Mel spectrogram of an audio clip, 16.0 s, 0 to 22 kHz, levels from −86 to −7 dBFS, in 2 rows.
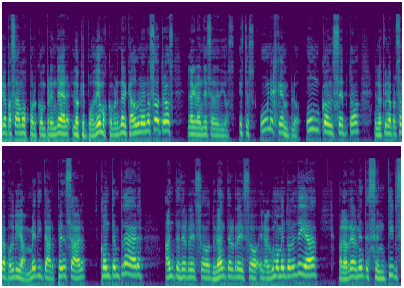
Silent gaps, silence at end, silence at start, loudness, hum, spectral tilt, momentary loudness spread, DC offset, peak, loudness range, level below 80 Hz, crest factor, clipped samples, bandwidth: none; 0 s; 0 s; -22 LUFS; none; -5.5 dB/octave; 12 LU; under 0.1%; -2 dBFS; 6 LU; -48 dBFS; 20 dB; under 0.1%; 16 kHz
